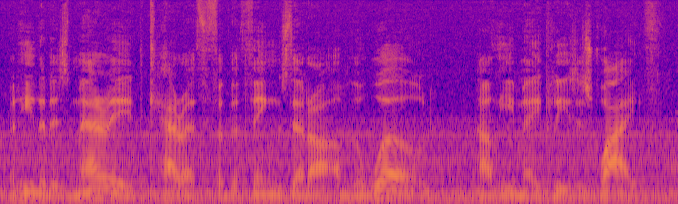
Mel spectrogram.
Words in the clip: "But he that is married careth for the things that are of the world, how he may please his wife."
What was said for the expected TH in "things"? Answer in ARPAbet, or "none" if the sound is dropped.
TH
